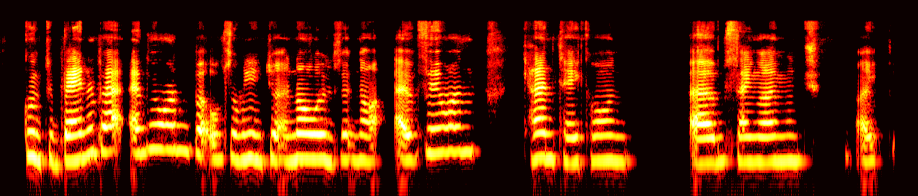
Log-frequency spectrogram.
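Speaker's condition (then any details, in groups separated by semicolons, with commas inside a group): Cerebral palsy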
